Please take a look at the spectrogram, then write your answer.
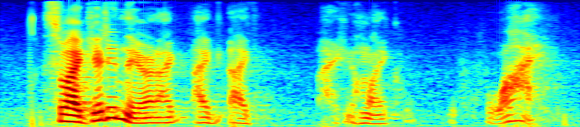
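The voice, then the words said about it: Emotional, choked-up voice. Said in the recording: “I get a little emotional”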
